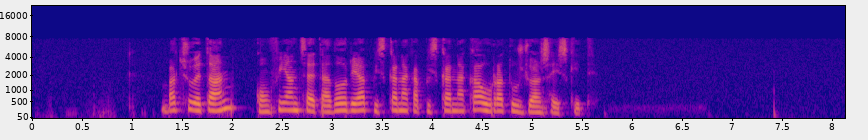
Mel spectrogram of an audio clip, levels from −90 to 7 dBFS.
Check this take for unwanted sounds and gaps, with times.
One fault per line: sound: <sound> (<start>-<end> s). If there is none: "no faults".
no faults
